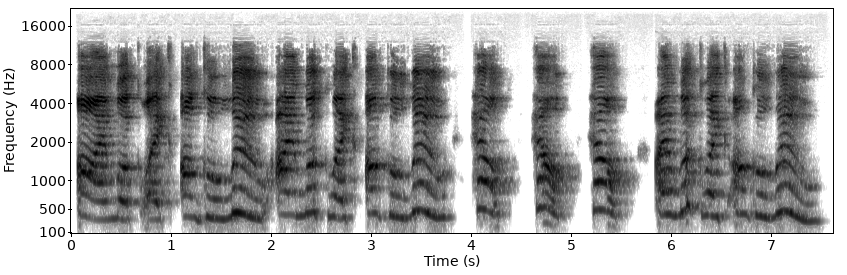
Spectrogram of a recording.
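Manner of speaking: high, loud panicked yelling; shouting. A narrator's reading. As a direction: shout it like a frantic little girl. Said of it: "I kept running and shouting".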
